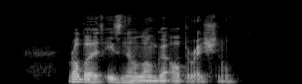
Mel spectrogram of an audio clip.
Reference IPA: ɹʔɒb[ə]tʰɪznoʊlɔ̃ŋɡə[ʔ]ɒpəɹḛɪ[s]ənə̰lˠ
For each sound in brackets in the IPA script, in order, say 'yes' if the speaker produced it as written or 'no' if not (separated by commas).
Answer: yes, yes, no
